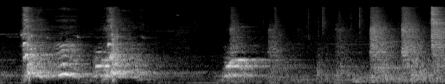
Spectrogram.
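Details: Golden retrievers said to bark and growl aggressively when food bowls are picked up. A few loud barks sound near the start, a pause follows, then more barking and a whimpering note toward the end.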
